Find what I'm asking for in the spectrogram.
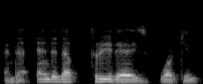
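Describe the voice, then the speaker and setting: Middle-aged man from Kenya, actor guest, husky, mid-pitch, plays out quotes, muffled audio. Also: normal speed. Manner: animated storyteller who acts out quoted voices. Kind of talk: storytelling in a live interview.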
